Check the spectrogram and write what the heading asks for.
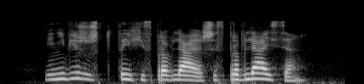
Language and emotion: Russian, angry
